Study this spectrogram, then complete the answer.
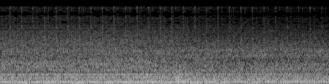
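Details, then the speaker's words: Allis Chalmers D19 tractor, barn-stored over 20 years, after carburetor cleaning and new plugs, running off a boat tank: steady even low thrum, constant beat, no knocks or misses; smooth normal idle. "we got her running now as you can tell and she sounds really smooth don't"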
